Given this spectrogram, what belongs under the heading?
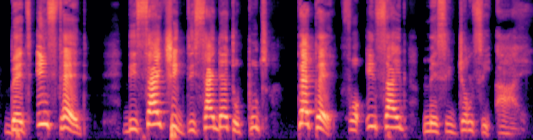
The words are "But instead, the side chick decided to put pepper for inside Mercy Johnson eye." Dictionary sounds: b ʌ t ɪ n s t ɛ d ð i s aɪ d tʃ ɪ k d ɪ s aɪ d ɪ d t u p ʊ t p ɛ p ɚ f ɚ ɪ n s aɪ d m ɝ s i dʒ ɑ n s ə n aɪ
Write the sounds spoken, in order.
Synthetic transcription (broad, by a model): b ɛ t ɪ n s t ɛ d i s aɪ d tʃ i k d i s aɪ d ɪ d t u p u t p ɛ p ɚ f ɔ ɪ n s aɪ d m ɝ s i dʒ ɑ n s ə aɪ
